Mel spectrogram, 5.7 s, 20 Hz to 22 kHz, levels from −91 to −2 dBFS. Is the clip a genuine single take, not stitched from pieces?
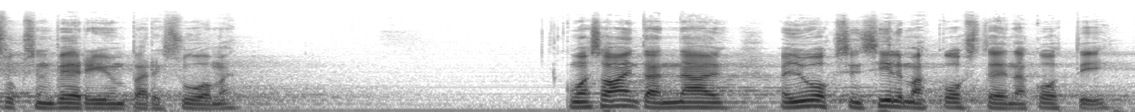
yes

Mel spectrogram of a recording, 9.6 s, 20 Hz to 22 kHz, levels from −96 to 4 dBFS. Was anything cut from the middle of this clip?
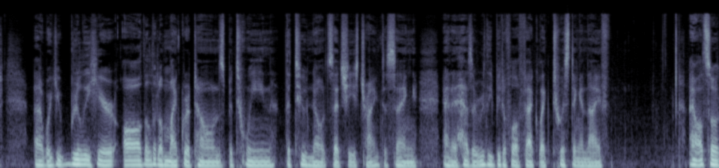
no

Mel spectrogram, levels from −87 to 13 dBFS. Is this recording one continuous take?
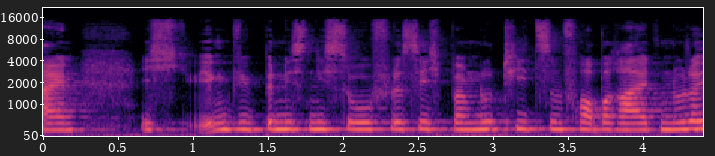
yes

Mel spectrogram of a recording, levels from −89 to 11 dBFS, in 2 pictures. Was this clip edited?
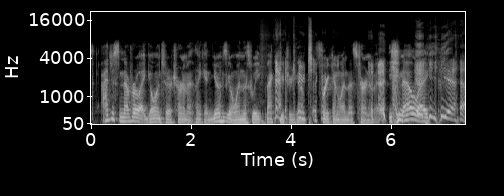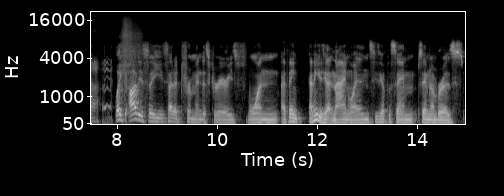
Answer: no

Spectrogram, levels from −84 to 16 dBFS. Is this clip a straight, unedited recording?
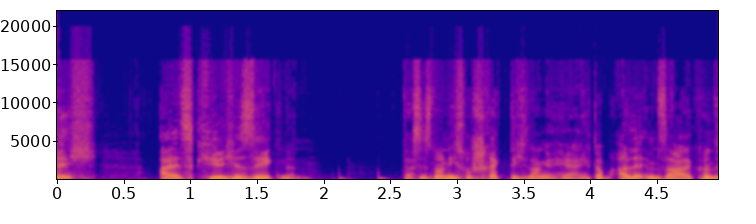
no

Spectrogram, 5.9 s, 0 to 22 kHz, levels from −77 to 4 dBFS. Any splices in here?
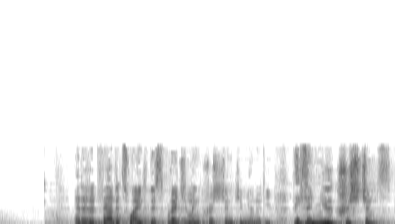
yes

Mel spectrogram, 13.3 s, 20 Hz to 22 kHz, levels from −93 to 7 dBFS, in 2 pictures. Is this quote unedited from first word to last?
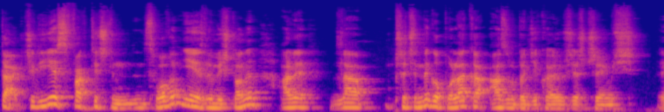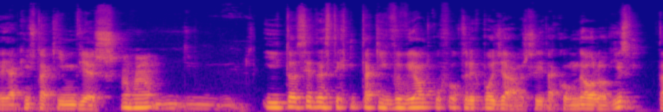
no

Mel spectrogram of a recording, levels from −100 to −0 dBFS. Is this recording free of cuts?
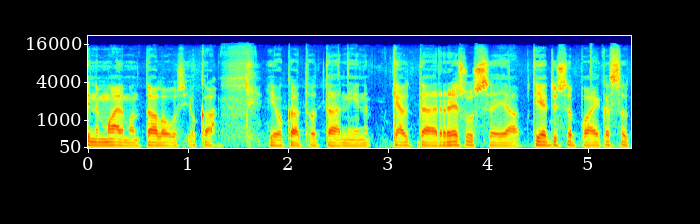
yes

